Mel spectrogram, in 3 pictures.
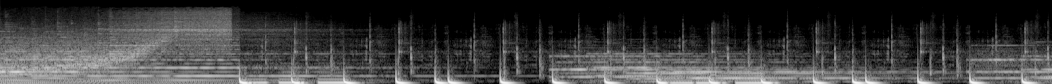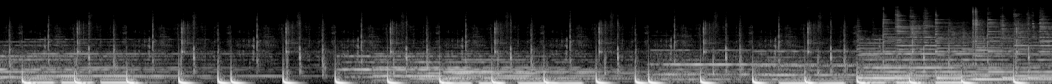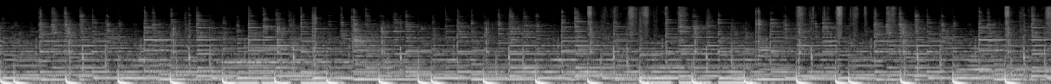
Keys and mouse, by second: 0.5 right click, 1.4 shift+click, 2.0 shift+click, 3.8 shift+click, 4.8 right click, 5.6 right click, 7.0 click, 10.5 shift+click, 11.8 shift+click, 12.7-14.3 shift+drag, 14.6 right click, 16.3 alt+right click, 17.8 alt+right click, 18.5 alt+right click, 19.7 alt+right click, 20.6 shift+right click, 21.7 right click, 23.6 right click, 24.6 alt+right click, 25.8 alt+right click, 27.6 right click, 28.3 right click, 29.7 click, 30.8 shift+right click.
